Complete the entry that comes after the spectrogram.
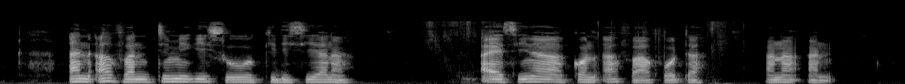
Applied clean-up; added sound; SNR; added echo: neural separator model SepFormer DNS4.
